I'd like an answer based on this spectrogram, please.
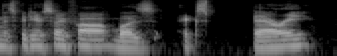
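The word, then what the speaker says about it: experiri: video so far was exper I can't pronounce that quite right this is Latin exper um e x p e r i r i which is a combination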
